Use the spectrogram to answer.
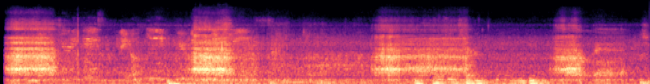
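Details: A macaw, making strange noises as it reacts to a wild turkey it doesn't know what to make of, gives four harsh, raspy squawks, each under a second and a couple of seconds apart, over a low background hum.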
